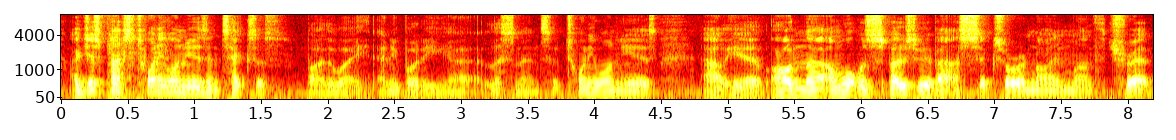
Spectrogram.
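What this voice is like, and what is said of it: European accent. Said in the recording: “Obviously, from my accent, you can tell I'm European.”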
